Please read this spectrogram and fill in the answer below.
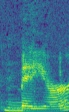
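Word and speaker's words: Meyer: Next up, we have Mayer, spelled M-E-Y-E-R, Mayer, another surname just like Iverson, but a little different with that E-R ending, which is also another trendy ending.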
